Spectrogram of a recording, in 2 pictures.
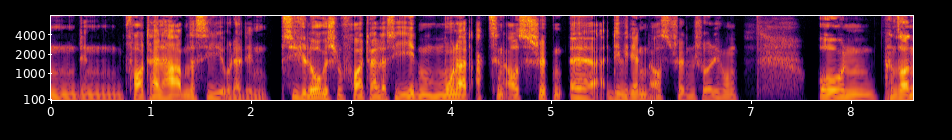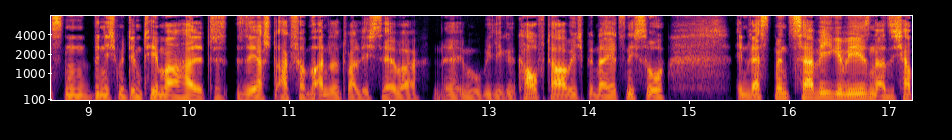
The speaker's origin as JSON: {"language": "German", "region": "Berlin", "country": "Germany", "said": "Wir als Berliner sind ja wirklich erfahren in verzögerten Bauprojekten."}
